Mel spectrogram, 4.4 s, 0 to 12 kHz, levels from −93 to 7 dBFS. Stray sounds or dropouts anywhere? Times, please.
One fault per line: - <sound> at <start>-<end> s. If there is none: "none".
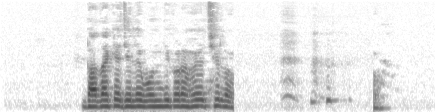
- laugh at 2.8-3.5 s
